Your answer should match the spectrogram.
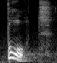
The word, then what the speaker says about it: bought: Buy, bought. You notice that O-U-G-H-T is pronounced ought.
